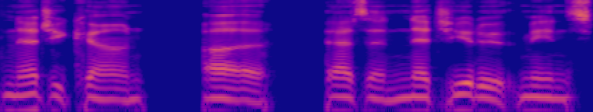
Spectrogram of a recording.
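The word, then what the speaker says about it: NeGcon: con is pretty fun uh the the it's pronounced Neji cone uh as in najiru means to rotate or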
